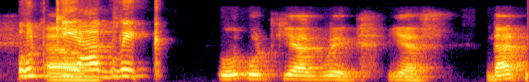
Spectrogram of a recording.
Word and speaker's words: Utqiaġvik: Utqiaġvik. My God, I might be just like Utqiaġvik. killing the name, but Yes. if I pronounce it more letter by letter, that's how it sounds.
